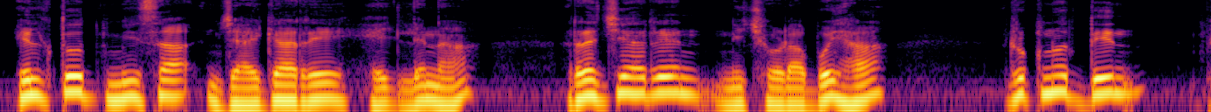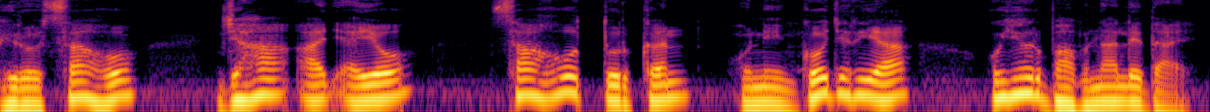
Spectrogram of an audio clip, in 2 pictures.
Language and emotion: Santali, neutral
